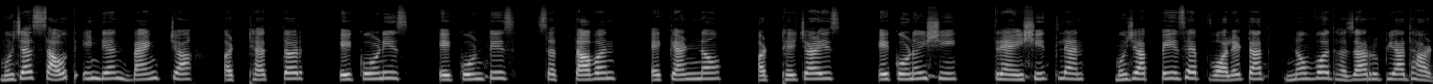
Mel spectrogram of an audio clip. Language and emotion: Goan Konkani, neutral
